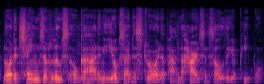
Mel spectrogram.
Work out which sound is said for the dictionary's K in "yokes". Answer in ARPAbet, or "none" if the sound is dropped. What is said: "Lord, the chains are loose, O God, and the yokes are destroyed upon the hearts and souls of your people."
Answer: K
